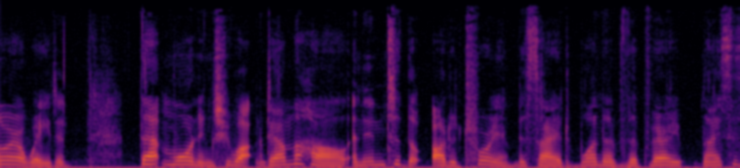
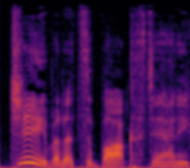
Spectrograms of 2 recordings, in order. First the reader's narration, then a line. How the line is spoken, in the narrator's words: cried the laughing girl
